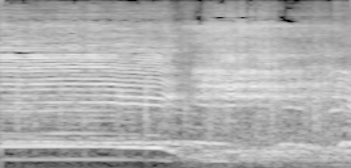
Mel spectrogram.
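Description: A man's long drawn-out shout over a microphone and PA: one held note, falling slightly in pitch, that ends about a second in. Mixed voices and a shouted hype from the stage follow.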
